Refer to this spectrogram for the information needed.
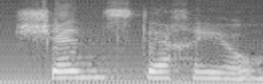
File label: "une chaîne stéréo", French; Furniture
